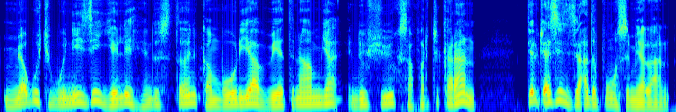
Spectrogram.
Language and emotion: Kashmiri, happy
